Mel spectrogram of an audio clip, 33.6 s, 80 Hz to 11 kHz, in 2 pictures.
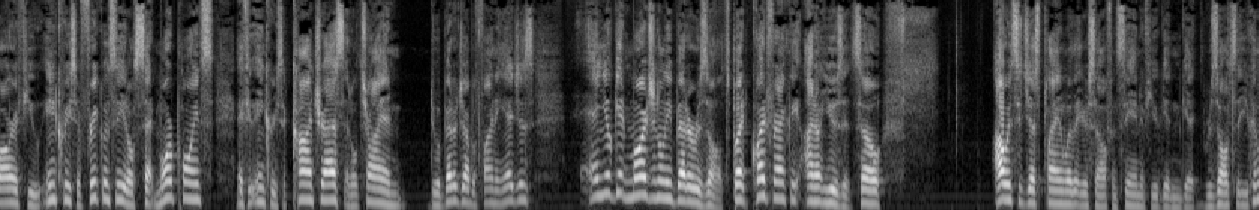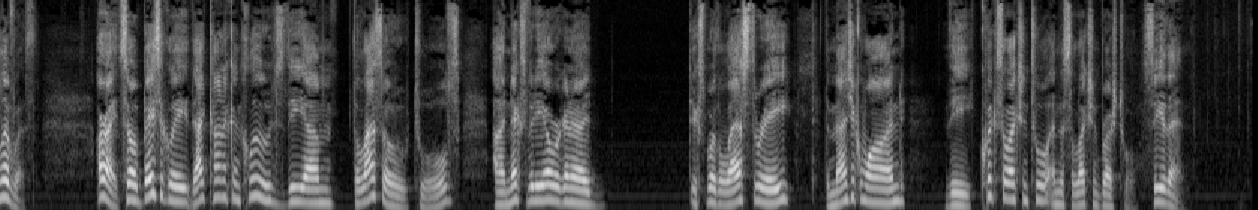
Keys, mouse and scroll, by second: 15.9 alt+super+space, 16.3 alt+super+click, 16.4 alt+super+space, 16.6 alt+super+space, 16.7 alt+super+space, 16.8 alt+super+space, 16.8 double click, 16.9 alt+super+space, 28.5 click.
